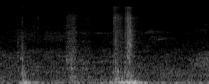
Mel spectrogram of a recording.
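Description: A few soft knocks and rustles of handling as a strap and a plastic water jug are moved about in a small SUV's cargo area, the loudest a dull bump a little past the middle.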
